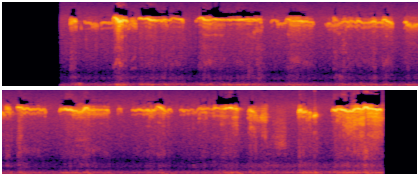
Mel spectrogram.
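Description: Small birds chirping and singing in a string of high, wavering, warbling calls with short breaks, over a faint low rumble. The calls start about a second in and cut off suddenly near the end.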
